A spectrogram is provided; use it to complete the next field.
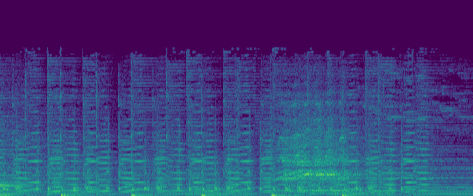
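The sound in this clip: A pony neighs once, high and shrill, over steady, regular low hoof thuds of a gallop.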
